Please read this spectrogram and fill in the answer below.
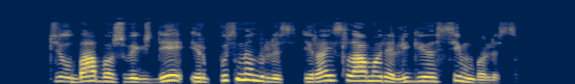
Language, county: Lithuanian, Šiauliai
